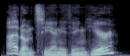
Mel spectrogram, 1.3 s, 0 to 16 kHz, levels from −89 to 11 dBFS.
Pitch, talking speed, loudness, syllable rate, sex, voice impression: 125 Hz, 230 wpm, -18 LUFS, 7.6 syllables/s, male, very masculine, very adult-like, slightly old, very thick, tensed, very powerful, slightly bright, very soft, muffled, very fluent, slightly raspy, very cool, very intellectual, sincere, very calm, very mature, very friendly, very reassuring, very unique, elegant, wild, very sweet, lively, very kind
